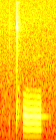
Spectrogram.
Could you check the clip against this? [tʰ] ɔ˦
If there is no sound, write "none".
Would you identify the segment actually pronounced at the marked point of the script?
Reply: tʰ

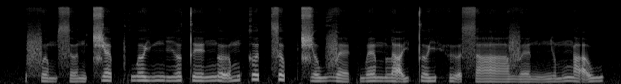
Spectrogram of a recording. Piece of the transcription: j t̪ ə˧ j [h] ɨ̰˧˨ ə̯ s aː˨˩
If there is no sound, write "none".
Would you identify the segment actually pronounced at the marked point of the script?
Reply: h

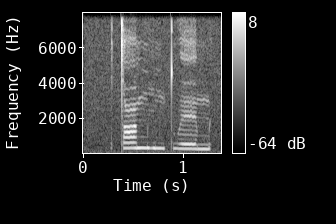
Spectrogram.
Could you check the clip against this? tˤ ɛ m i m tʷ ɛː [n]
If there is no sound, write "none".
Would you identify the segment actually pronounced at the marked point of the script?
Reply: m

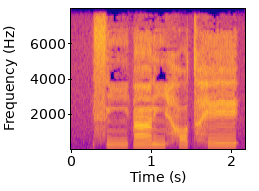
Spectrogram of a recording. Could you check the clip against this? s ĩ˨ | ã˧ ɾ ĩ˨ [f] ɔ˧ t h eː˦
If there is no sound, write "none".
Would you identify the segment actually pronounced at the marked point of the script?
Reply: h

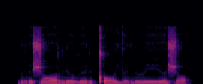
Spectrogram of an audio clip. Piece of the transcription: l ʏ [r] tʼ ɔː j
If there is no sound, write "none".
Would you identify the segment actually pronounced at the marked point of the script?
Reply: r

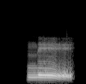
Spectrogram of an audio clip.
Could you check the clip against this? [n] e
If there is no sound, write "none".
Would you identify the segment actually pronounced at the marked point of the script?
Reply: n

